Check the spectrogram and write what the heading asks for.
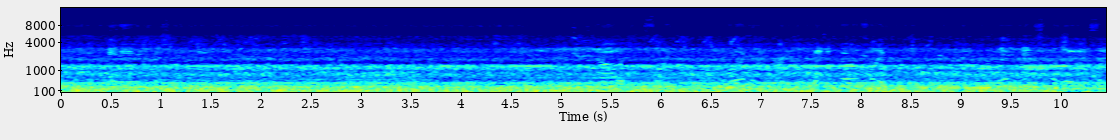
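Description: An SUV driving slowly through deep floodwater, its engine and the water it pushes heard as a steady rumble.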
